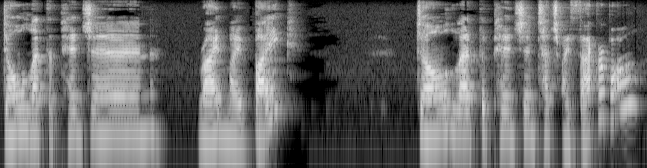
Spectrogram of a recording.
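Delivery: usual speaking voice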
